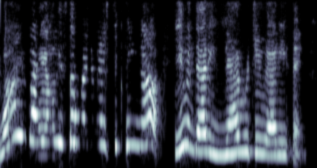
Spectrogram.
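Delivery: put-on high-pitched, dramatic six-year-old's tantrum voice. Speaker retells her daughter's reply when asked to clean up, in a mock six-year-old tantrum. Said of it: "launches into her Oscar-worthy tantrum".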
